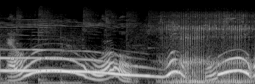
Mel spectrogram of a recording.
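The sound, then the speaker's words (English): A person imitates a confused dog howling, drawing out a long, wavering, high-pitched vocal cry that rises and falls, loud, with a second howl joining in near the end. “Where's your howl noise? He was doing the confused dog.”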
